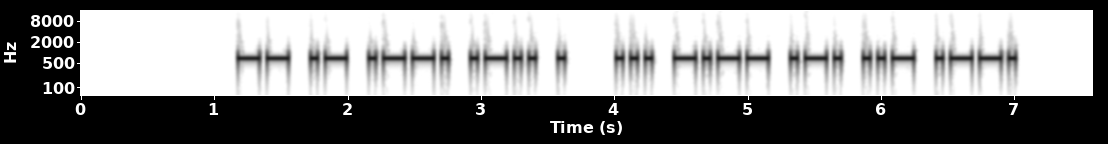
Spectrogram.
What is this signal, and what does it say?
Morse code, heard as a keyed tone, about 22 wpm, 700 Hz. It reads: MAPLE SYRUP
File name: Difficult Words with Hints - 22wpm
